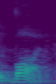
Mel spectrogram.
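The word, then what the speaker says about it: ضاد: This letter is commonly mistakenly pronounced as the letter Dal. But these two letters have two different makharij, different places of origination, and two different sifat, how they're fashioned. The letter Dad is pronounced with the upturned side of the tongue when touching the molars and premolars, whereas the letter Dal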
